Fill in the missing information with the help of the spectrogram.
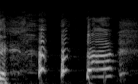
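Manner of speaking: shrill burst of laughter; high-pitched laugh; high squealing laugh. Real, not acted. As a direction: cackle in disbelief. Laughing at the messages.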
